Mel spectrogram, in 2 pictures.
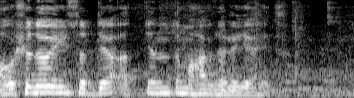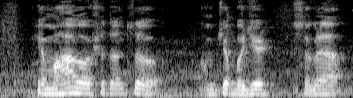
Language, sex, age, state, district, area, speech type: Marathi, male, 60+, Maharashtra, Nashik, urban, spontaneous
